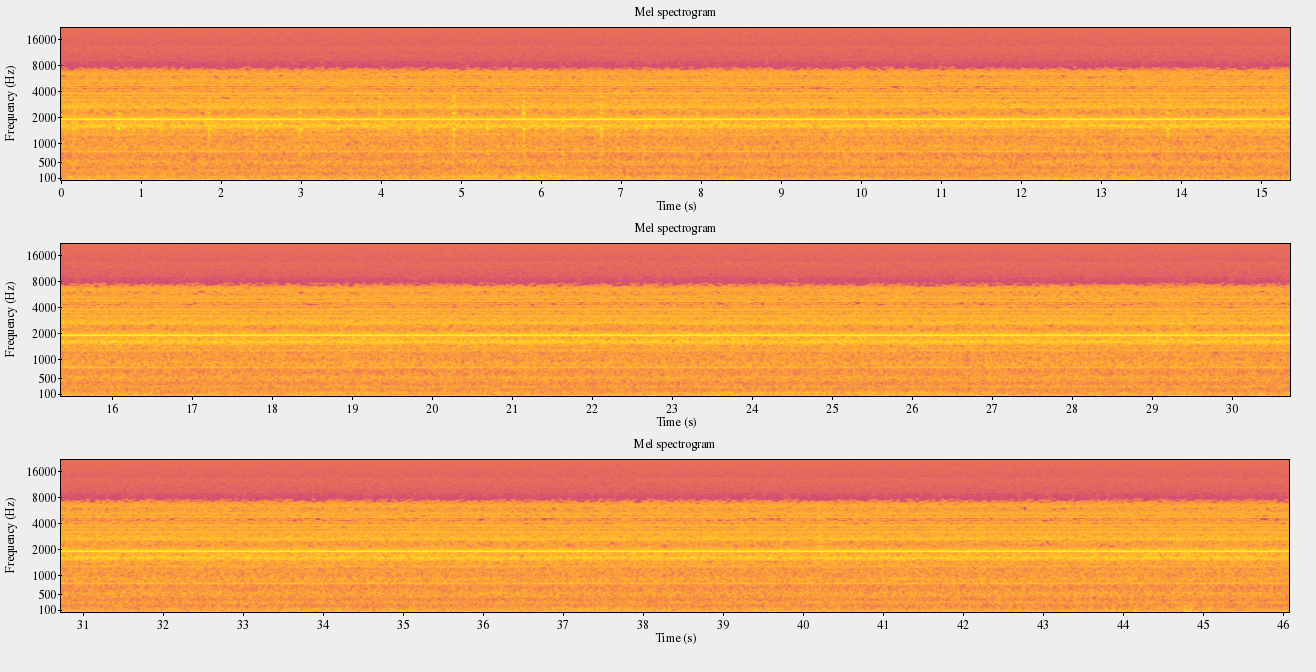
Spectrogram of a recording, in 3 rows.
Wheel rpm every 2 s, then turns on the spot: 0, 0, 0, 0, 0, 0, 0, 0, 0, 0, 0, 0, 0, 0, 0, 0, 0, 0, 0, 0, 0, 0, 0.
none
